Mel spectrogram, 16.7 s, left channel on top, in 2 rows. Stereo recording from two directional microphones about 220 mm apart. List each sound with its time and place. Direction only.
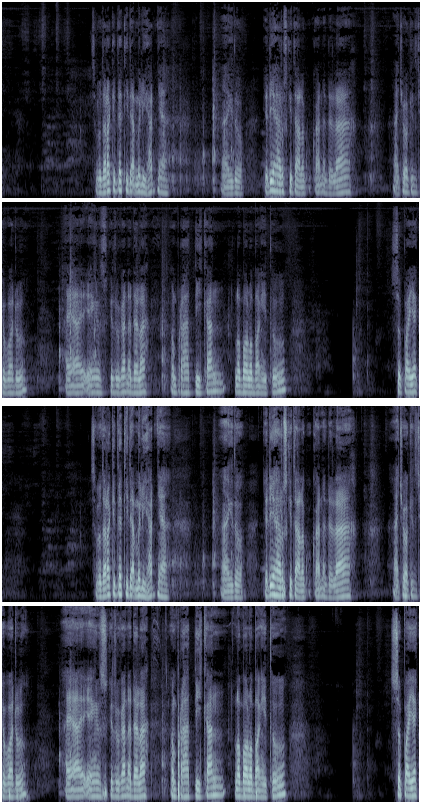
1.8 s speech: 35° right (ahead or behind)
4.4 s speech: 35° right (ahead or behind)
16.3 s speech: 35° right (ahead or behind)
